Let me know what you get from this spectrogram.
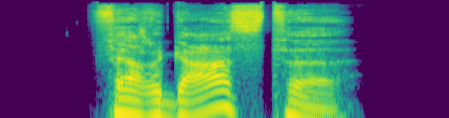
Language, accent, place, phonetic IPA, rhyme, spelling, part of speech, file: German, Germany, Berlin, [fɛɐ̯ˈɡaːstə], -aːstə, vergaste, adjective / verb, De-vergaste.ogg
- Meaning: inflection of vergasen: 1. first/third-person singular preterite 2. first/third-person singular subjunctive II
